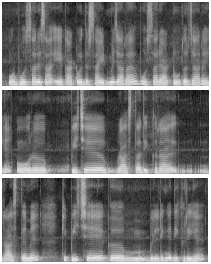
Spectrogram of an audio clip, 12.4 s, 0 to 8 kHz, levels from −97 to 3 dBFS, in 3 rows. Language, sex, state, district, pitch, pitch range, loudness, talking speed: Hindi, female, Jharkhand, Sahebganj, 200 Hz, 190-205 Hz, -14 LUFS, 190 wpm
